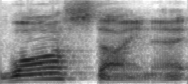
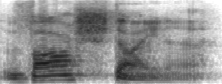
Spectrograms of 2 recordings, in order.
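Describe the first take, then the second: First: It is said with a simplified English pronunciation. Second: It is said with a precise foreign pronunciation.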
